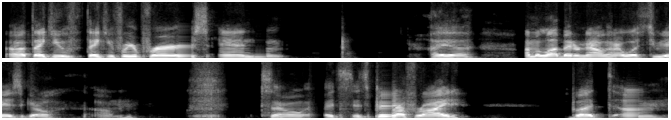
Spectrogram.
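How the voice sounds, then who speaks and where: A middle-aged man, a pastor, giving a casual livestream update in a sedated, halting, groggy way. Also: medium pitch. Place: hospital room.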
